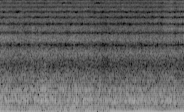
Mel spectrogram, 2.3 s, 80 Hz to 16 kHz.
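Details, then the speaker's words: Audi B6 A4 6-speed manual, APR Stage 1+ tune, Stage 2 clutch with lightweight single-mass flywheel, coasting off throttle: steady whirring drone over road noise plus clutch-pedal squeak; transmission noise, car parked until transmission removed. "Has started making a weird noise, so I'm just recording this so you can hear what's going on. It's like a whirring off throttle."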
